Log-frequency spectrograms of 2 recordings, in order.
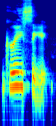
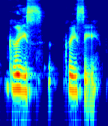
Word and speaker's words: greasy: So oily and greasy. For this one, you actually have to smile when you say it. So just like cheese, greasy.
